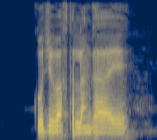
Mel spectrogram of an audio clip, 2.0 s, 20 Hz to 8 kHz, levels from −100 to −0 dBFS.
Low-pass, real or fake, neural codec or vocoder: 7.2 kHz; real; none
